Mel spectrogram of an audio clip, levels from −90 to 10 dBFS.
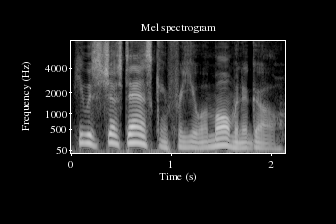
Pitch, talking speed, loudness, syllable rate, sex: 120 Hz, 250 wpm, -18 LUFS, 5.9 syllables/s, male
